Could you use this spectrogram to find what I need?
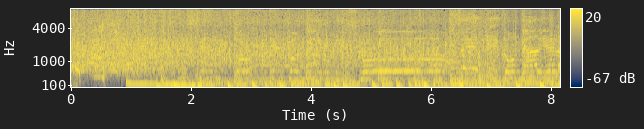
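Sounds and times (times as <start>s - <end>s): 
audience applause at a comedy show opening: 0.0s - 8.0s.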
